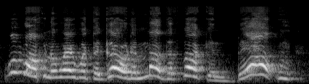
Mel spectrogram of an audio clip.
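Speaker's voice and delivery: loud triumphant boast; hype shout. Real, not acted. Boasting to the stream, loud and triumphant. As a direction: shout it like you won. Hyping up the crowd.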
